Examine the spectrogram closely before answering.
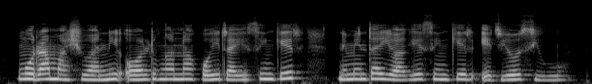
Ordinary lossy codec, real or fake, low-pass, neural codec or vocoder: none; real; 10.8 kHz; none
